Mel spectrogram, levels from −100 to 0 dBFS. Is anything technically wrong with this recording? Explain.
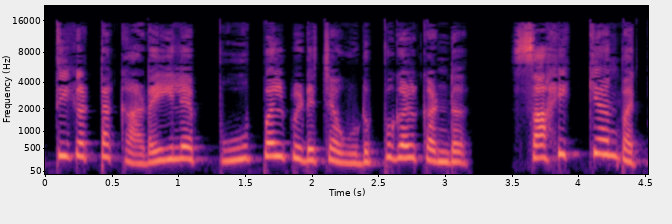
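Yes. At 1.86 s, just after "കടയിലെ പൂപ്പൽ", the speech jumps slightly ahead. This is likely a dropped buffer (overrun): roughly 10 ms was overwritten before being read. Unlike a dropout, there is no silent gap.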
